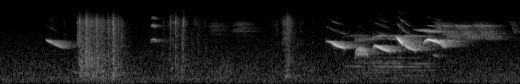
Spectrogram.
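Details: Singing contest of captive green-winged saltators: wing flutters and rustling open the recording, then a rich phrase of four slurred, downward-sweeping whistles rises over faint high chirps.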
